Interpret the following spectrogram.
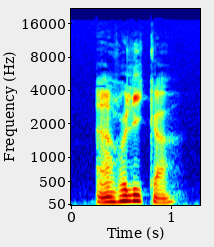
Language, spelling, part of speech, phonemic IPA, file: French, reliquat, noun, /ʁə.li.ka/, Fr-reliquat.ogg
- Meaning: 1. outstanding amount, balance 2. rest, remainder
